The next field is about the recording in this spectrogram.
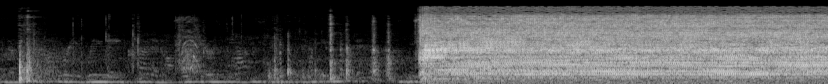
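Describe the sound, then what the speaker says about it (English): An electric impact gun loosens a lower control arm bolt on a second-generation Ford Escape or Mercury Mariner. It starts abruptly halfway through as a loud, continuous mechanical roar after a quiet stretch with someone speaking. "Now I should be able to get my electric gun on that bolt."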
